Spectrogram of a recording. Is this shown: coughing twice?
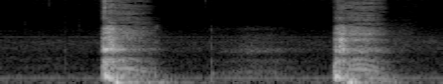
yes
